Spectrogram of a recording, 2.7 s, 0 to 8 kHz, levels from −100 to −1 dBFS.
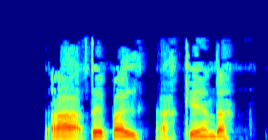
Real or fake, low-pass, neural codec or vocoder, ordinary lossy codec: real; 7.2 kHz; none; MP3, 24 kbps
